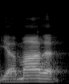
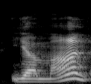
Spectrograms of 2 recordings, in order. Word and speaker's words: Yamada: You pronounced it right, Yamada. Most people say Yaman.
